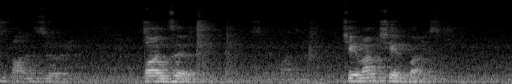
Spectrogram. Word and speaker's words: Palzer: So it is pronounced as Palzer.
